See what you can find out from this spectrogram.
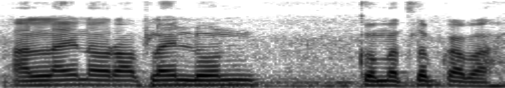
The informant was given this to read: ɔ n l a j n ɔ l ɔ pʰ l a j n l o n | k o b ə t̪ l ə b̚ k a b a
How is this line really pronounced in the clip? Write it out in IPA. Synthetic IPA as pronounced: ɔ n l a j n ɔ ɾ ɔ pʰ l a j n l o n | k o m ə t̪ l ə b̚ k a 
